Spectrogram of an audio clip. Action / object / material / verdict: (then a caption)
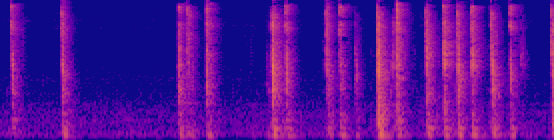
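tap / plastic mechanical computer keyboard / plastic / none. Fingertips tap the black plastic keycaps of a backlit mechanical computer keyboard in irregular typing strokes. There are seventeen short, bright clicks, some sparse and then a quicker run, each decaying almost instantly with very little low end.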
